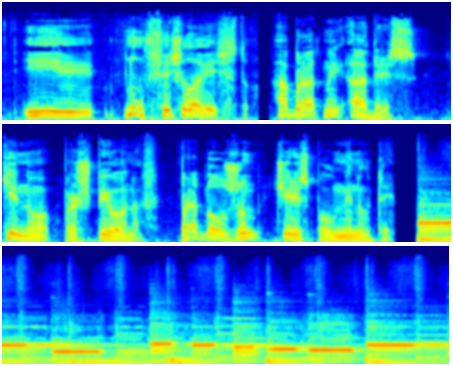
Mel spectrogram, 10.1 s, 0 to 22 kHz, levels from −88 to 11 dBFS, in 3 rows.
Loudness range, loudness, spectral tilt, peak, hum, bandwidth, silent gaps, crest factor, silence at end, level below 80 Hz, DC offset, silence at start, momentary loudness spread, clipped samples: 5 LU; -19 LUFS; -5 dB/octave; -6 dBFS; none; 15 kHz; none; 12 dB; 0 s; -36 dBFS; under 0.1%; 0.15 s; 8 LU; under 0.1%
